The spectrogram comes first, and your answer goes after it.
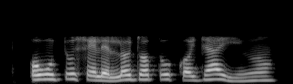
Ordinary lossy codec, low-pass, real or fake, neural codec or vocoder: none; 3.6 kHz; fake; codec, 24 kHz, 1.2 kbps, DualCodec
